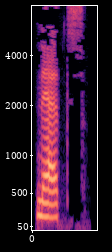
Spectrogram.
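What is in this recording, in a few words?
"nets", British English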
